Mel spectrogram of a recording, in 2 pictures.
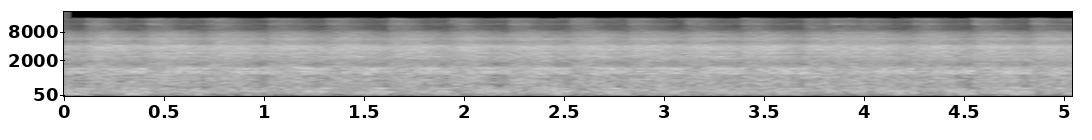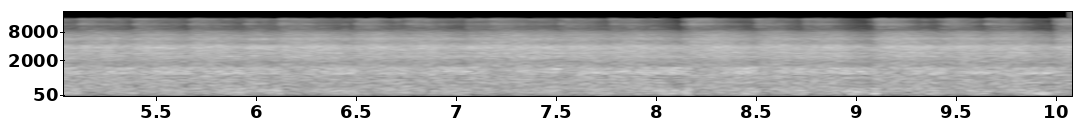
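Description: Bortal ensemble of many large bell-metal cymbals clashed together in a fast, continuous, unbroken wash, with drums beating underneath.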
